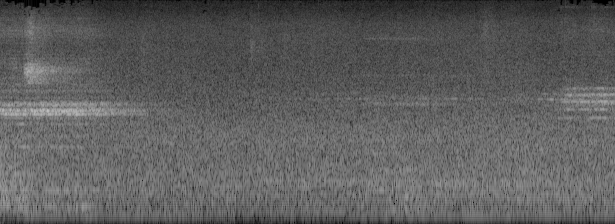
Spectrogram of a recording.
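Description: Steady background noise of a classroom with a low hum, as from fans or ventilation, and a faint high tone in the first second and a half.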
